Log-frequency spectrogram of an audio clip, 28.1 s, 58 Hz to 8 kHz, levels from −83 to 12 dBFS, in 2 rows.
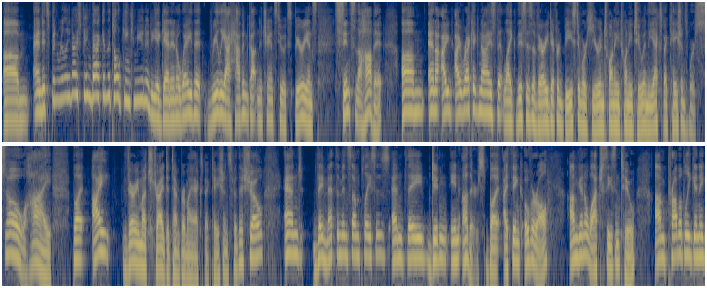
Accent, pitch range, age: American, 110-160 Hz, 30-49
